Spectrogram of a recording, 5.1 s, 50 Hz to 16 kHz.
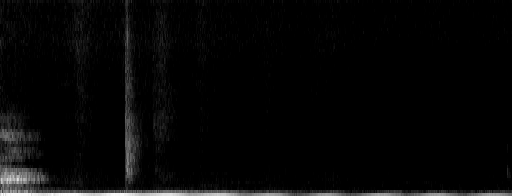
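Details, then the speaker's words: SMC-UB42 ceiling fan, about three years in use, on low speed: low steady hum with slow rise and fall about twice a second as it turns; motor hum still audible but less than on medium. "it's not as bad on low for like hum"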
